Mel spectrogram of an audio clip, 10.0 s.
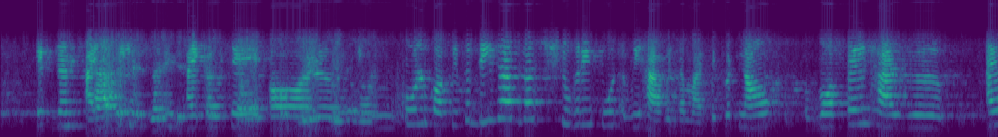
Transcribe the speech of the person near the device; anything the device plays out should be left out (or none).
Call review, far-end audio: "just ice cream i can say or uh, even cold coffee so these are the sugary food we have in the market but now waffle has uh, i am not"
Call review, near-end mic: this habit is very difficult for us to break later on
